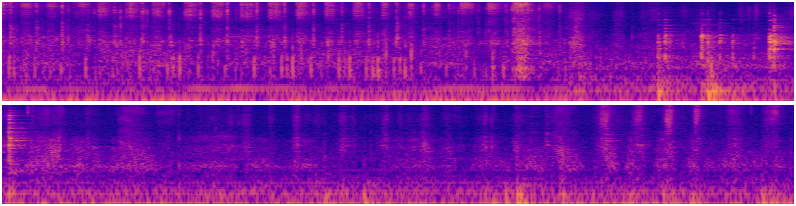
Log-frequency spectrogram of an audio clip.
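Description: A towel wiping a garden urn clean, continuous close rubbing and scrubbing strokes for about five seconds, then quieter intermittent wiping and rustling with scattered light knocks.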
